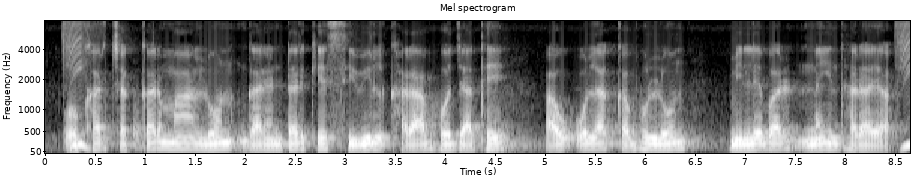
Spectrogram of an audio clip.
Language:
Chhattisgarhi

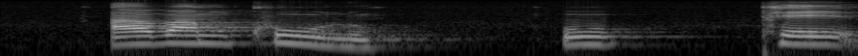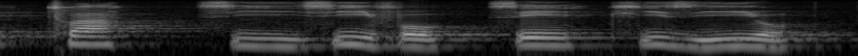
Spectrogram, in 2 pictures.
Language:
South Ndebele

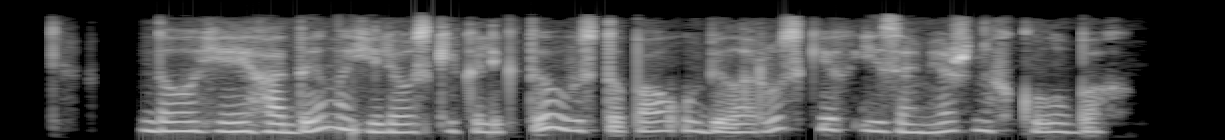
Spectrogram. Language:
Belarusian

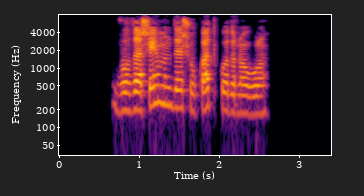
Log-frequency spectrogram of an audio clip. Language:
Mari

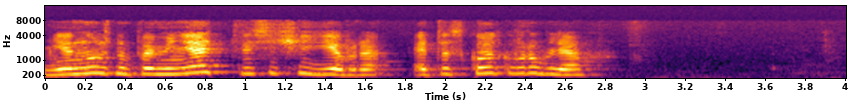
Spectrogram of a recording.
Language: Russian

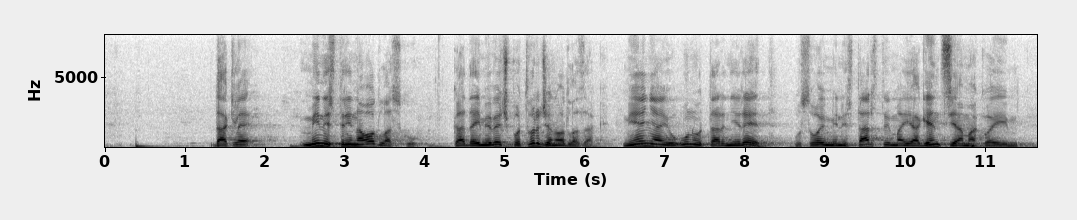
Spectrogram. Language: Croatian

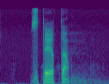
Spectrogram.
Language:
Swedish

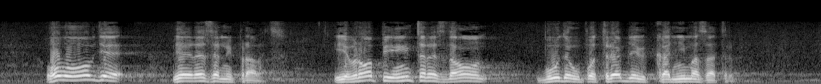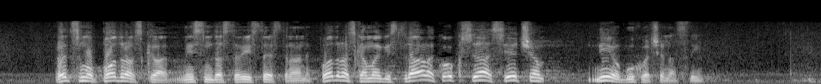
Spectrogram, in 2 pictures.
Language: Croatian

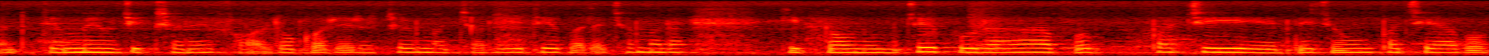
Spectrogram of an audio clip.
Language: Nepali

